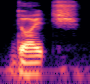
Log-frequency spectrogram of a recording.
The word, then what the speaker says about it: Deutsch: Zen English another language German in German is Deutch German Deutch German deut the syllabification for this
